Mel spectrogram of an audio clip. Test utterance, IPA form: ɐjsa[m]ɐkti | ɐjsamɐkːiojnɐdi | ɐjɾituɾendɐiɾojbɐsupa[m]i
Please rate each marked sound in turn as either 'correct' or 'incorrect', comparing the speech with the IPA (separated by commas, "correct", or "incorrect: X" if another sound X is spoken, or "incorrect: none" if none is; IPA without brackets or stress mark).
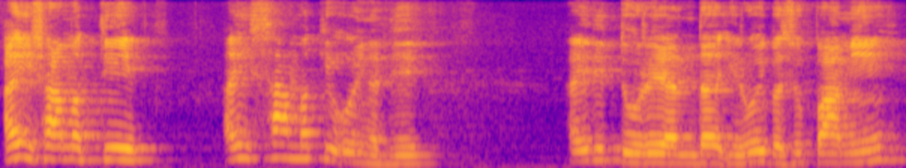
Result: correct, correct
